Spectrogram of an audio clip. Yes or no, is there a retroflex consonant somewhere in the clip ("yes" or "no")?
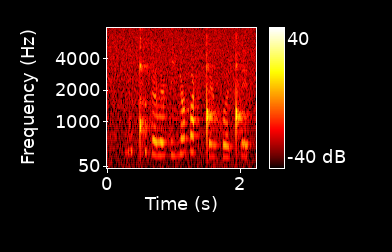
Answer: yes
